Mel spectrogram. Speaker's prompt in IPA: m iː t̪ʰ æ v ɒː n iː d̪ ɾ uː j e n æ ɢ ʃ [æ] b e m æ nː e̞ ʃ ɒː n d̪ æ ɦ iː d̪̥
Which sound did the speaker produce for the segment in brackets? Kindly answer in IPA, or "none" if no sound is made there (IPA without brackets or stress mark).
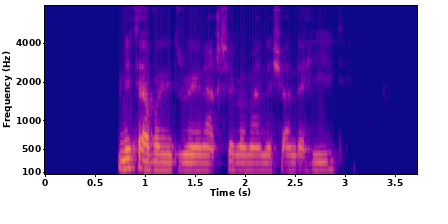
e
